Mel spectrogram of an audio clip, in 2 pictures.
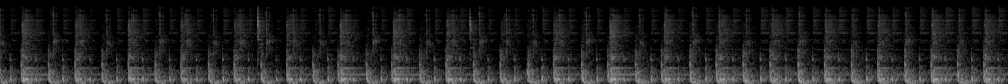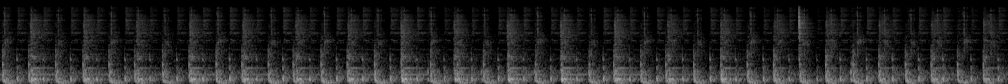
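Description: Drums played with sticks in a fast, steady groove, with several strokes a second and no break.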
